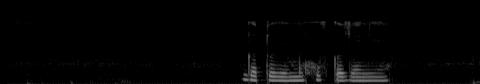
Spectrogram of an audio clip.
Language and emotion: Russian, neutral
